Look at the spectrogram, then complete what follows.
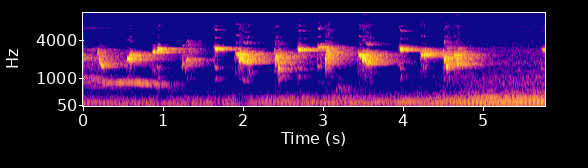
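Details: Sooty-headed bulbul singing energetically: a rapid chain of clear, fluty, downslurred notes over a steady low mechanical hum that grows louder toward the end.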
